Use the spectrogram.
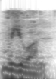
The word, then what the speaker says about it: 위원: 발음을 정확하게 해주십시오. 의원이 아니고요. 위원입니다. 위원.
